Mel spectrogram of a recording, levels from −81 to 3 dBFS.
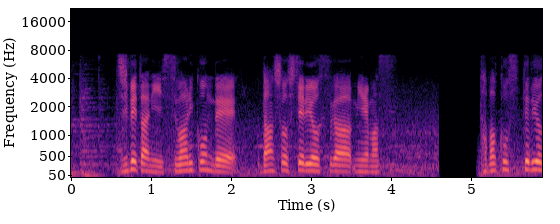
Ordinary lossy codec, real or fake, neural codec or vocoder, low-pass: Opus, 32 kbps; real; none; 7.2 kHz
